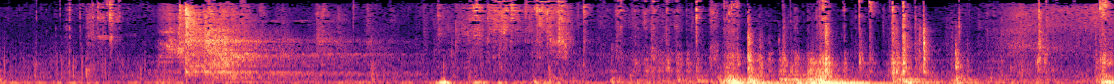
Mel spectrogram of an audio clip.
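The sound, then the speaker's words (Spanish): A door opens as people step inside a house on a beef cattle farm, with shuffling footsteps, a few dull thuds and light metallic rattling, without any talking. “Tras un primer saludo y un paseo por la explotación, nos invita a entrar en casa.”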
